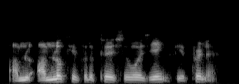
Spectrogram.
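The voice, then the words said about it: Deliberately deepened low voice. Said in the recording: “Deep voice, sounds pissed off... I deepen my voice to match them... I go deep.”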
